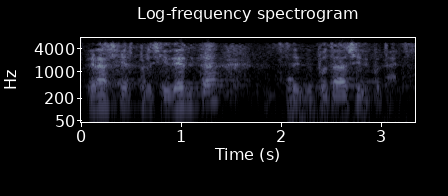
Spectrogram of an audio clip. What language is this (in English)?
Catalan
